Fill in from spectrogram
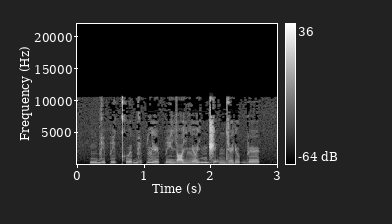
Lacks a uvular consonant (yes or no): yes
